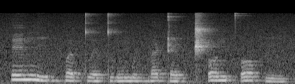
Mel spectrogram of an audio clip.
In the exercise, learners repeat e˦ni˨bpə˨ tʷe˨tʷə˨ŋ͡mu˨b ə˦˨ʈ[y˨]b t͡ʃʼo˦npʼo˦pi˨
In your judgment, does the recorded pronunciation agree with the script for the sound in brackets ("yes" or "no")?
no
